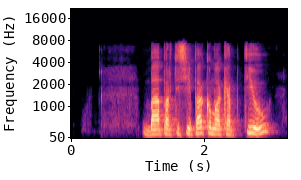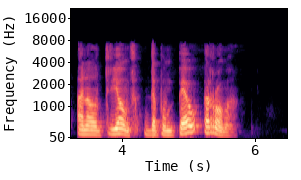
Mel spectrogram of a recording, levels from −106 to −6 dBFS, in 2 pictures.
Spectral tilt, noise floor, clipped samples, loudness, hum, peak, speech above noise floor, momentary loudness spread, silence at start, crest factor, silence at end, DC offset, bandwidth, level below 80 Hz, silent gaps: -6.5 dB/octave; -55 dBFS; under 0.1%; -18 LUFS; none; -2 dBFS; 38 dB; 9 LU; 1.1 s; 16 dB; 0.8 s; under 0.1%; 7.6 kHz; -56 dBFS; none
